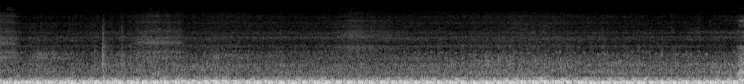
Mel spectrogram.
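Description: Harley-Davidson V-twin motorcycle engine running steadily at low revs, a deep even rumble.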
